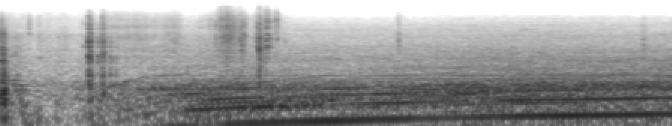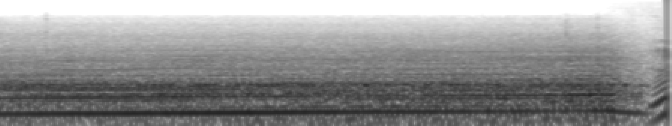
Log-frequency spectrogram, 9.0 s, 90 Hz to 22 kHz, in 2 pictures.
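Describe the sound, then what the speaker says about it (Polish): A 2025 facelifted Toyota Corolla Cross hybrid at full throttle in Power mode, the engine droning up to a high steady pitch and holding there as the car accelerates, heard loud from inside the cabin. "Tryb Power Gaz w podłogę."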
